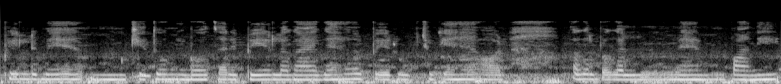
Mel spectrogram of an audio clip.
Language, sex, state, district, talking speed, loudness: Hindi, female, Bihar, Katihar, 155 wpm, -12 LUFS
